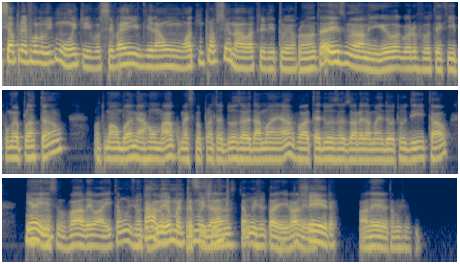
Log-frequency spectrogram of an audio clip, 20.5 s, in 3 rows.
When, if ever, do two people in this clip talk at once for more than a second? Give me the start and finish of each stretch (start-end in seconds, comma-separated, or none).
15.7-17.1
